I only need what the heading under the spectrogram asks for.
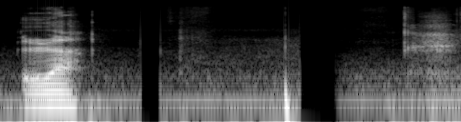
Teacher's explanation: the japanese r sound is actually somewhere between an r and an l sound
